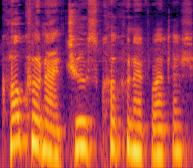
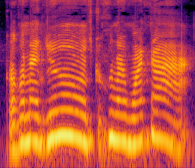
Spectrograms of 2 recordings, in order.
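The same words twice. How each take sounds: First: It is said in a plain, non-nasal voice. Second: It is said in a strongly nasal voice. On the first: Local listeners do not understand it. "সেটাও বোঝে না" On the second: Local listeners understand it. "একটু নাকা নাকা করে যদি বলেন তাহলে বুঝবে"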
